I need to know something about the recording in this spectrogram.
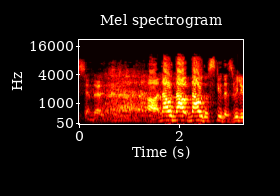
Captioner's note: laughing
